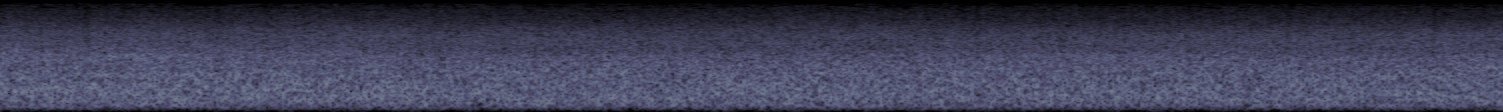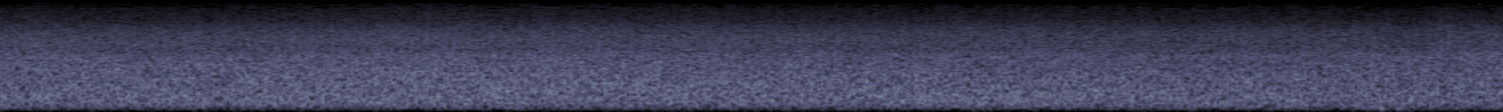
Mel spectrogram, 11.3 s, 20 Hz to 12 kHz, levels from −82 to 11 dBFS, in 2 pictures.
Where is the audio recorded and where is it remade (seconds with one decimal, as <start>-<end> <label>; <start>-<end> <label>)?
0.0-11.3 recorded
